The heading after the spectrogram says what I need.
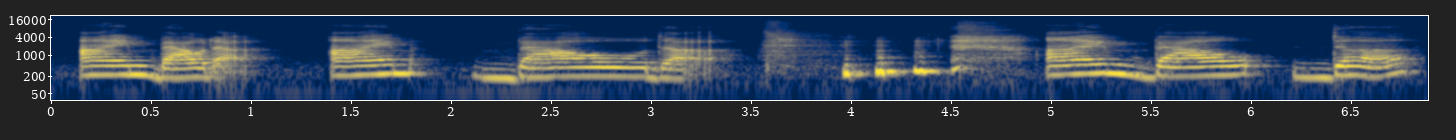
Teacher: this D sound is the T that's been changed into a D. Actually, the two T's that have been changed into D's. · There are T's surrounded by vowels, so what happens? We can change them to a D sound.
